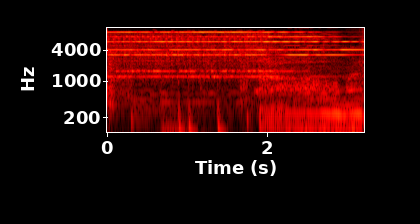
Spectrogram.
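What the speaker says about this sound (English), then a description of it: "Oh, my phone." A mobile phone rings close by in a short, bright, repeating pattern over a low hum of background tones.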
